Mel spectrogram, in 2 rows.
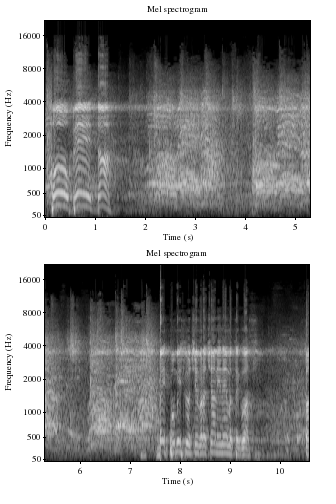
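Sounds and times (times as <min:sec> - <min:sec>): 
crowd chanting and shouting: 0:00.0 - 0:07.8
speech: 0:00.1 - 0:01.8, 0:07.6 - 0:09.6.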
